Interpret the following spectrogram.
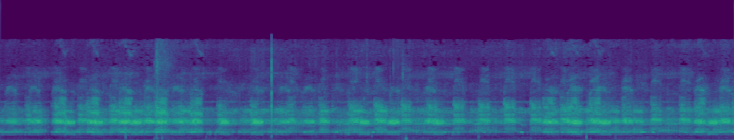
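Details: Field frogs calling as an embracing pair: rapid buzzy croaks pulsing steadily, with sharp clicks and taps scattered through the recording.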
